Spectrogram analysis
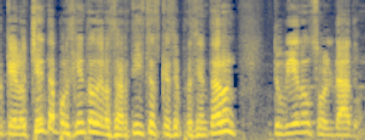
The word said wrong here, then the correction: sold out: ¿Cómo soldado? ¿No se dice así, soldado? – Sold out.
